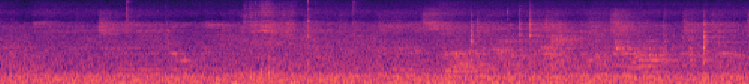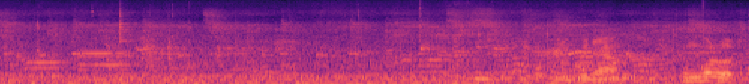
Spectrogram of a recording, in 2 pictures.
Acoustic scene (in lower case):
restaurant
